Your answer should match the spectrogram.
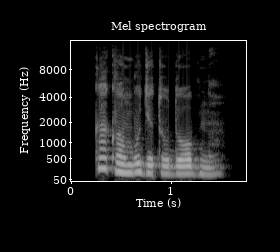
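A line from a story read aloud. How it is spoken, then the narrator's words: Sighing. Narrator (Russian): вздохнув, сказала я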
